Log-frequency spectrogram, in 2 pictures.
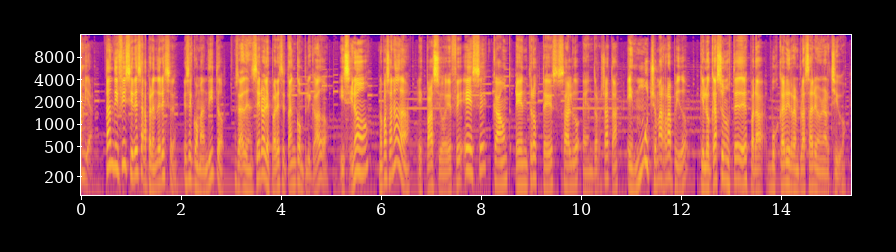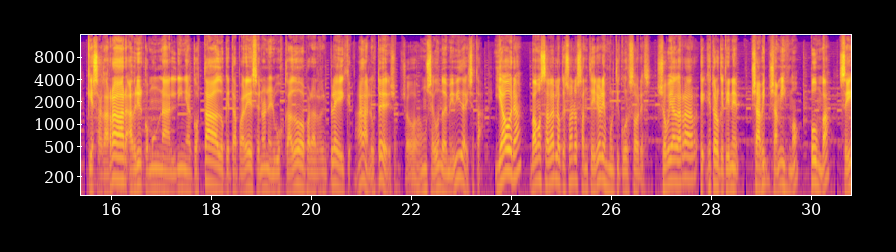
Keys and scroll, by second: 0.0 Escape, 0.6 u, 3.8-6.0 typing, 7.1 space, 7.1 f, 7.4 s, 8.0 Return, 8.9 t, 9.3 Escape, 9.5 Return, 10.6 j, 14.4 Escape, 14.6 k, 15.1 u, 16.2 space, 16.7 e, 20.7 space, 20.8 Escape, 21.6 space, 22.0 e, 23.6-25.6 typing, 24.7 Escape, 30.4 shift+n.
